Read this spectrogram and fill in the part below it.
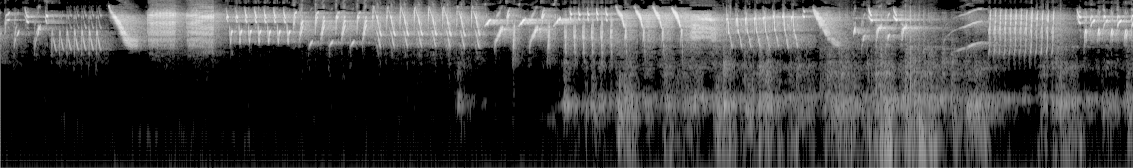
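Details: Continuous, powerful European greenfinch song for prompting other birds to sing and mate: dense rolling trills and twitters shifting rapidly in pitch, with a brief sweeping buzz near the end.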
